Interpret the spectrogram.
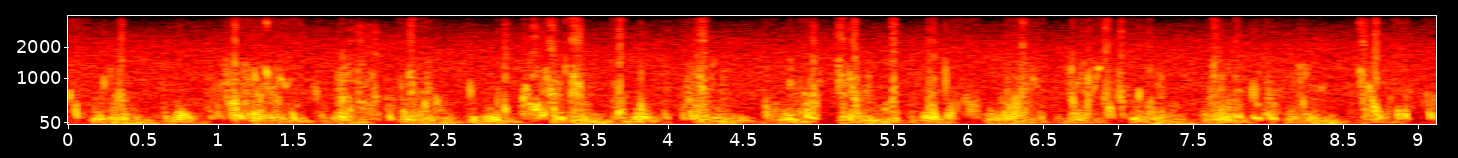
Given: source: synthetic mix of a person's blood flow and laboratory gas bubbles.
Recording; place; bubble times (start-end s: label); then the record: Doppler ultrasound of blood flow; precordium
0.00-0.16 s: bubbles
0.20-0.43 s: bubbles
0.71-0.81 s: bubbles
0.92-1.57 s: bubbles
1.62-2.49 s: bubbles
2.65-2.75 s: bubbles
2.85-3.49 s: bubbles
3.63-3.74 s: bubbles
3.79-3.88 s: bubbles
3.96-4.04 s: bubbles
4.07-4.50 s: bubbles
4.62-5.05 s: bubbles
5.11-5.33 s: bubbles
5.42-5.54 s: bubbles
5.71-6.08 s: bubbles
6.17-6.52 s: bubbles
6.64-7.26 s: bubbles
7.59-8.41 s: bubbles
8.59-8.97 s: bubbles
9.02-9.13 s: bubbles
From the record:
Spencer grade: 3 (all of the cardiac periods contain showers or single bubble signals, but not dominating or overriding the cardiac motion signals); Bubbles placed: anywhere in the cardiac cycle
